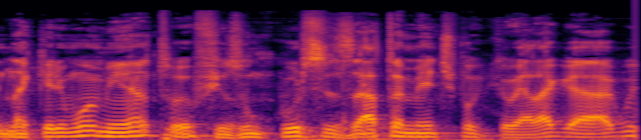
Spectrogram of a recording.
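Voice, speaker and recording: Vocal fry runs through a man's fairly low-pitched voice as he talks at a fairly quick pace. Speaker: marketing executive, former football club marketing director. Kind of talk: podcast panel discussion.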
